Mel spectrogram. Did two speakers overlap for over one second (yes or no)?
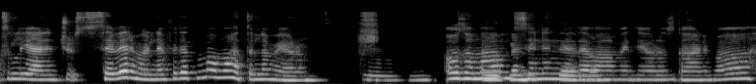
yes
